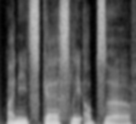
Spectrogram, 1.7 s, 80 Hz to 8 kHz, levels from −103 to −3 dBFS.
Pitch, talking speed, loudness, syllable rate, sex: 130 Hz, 140 wpm, -21 LUFS, 5.3 syllables/s, male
